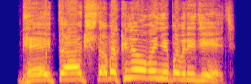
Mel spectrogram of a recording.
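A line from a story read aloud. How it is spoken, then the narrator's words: Cheerful shout. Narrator (Russian): весело прокричал Чип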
